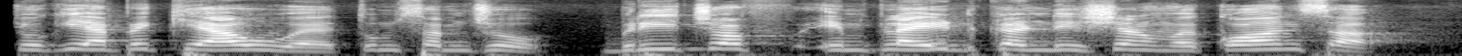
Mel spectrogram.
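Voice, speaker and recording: Brief: a woman law tutor, lively storyteller who keeps asking if students follow, bright voice, dry close sound. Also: high-pitched, moderate pace, dry recording. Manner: mixes in English phrases. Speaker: law teacher. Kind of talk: animated revision lecture.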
